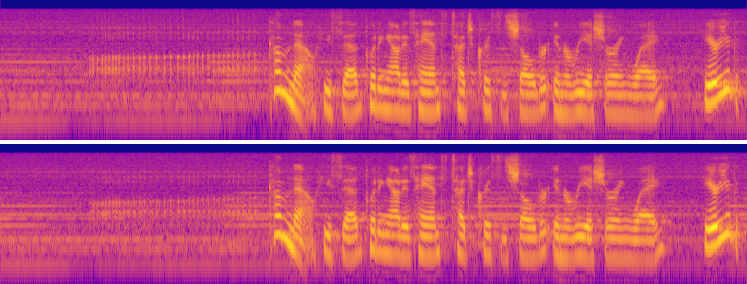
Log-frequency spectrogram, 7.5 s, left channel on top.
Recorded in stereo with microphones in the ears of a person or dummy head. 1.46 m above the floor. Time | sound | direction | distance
0.9 | a rattle | 75° left (ahead or behind) | 3 m
2.7 | a woman speaking | centre (ahead or behind) | 0.6 m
